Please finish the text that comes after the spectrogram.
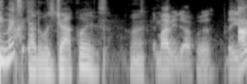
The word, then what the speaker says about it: Jaquez: No, that's Jamie Jakes. No way. How do you pronounce his name, bro?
